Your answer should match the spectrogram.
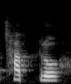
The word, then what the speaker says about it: ছাত্র: কি ভুল আছে ভাইয়া তোমার র ফালা যার সাথে থাকবে ওই বর্ণটা কিন্তু দৃত্ত হবে দৃত্ত মানে কি ভাইয়া ডাবল হবে ডাবল কিভাবে যেমন দেখো ছাদ তখন হয়ে যাবে কি ত্র দুইটা ত দুইটা ত হ্যাঁ আমরা যদি বলি চক্র তাহলে উচ্চারণটা কিরকম চক দুইটা ক তারপর র চক্র ঠিক আছে বা চক্র তো একইভাবে তোমার কি হলো ছাত্র অথবা ব্যতিক্রম দেখো এই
